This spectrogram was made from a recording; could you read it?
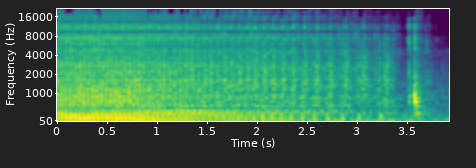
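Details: Old Atco Suffolk mower single-cylinder engine, with the clutch working after the wear plate adjustment. Steady thumping at about 220 beats a minute that eases slightly before a clunk; running normally.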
